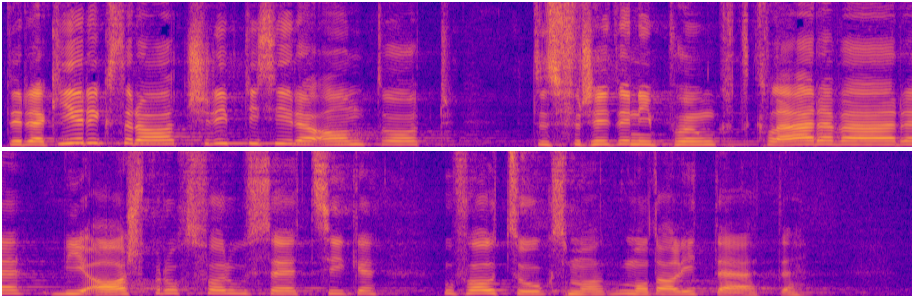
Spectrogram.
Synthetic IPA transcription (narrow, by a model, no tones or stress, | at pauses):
d̥ərːɛɡiəɾiksɾɑːt̪ʃɾiːp̚t̪isiɾəʔɑntvɔrt | d̥ɑsfəɾʃɪd̪ənipʰɵŋkχt̪kʰlæːɾəvæːɾəʋiʔɑːʃpɾʊχsfɔɾuːssɛt͡siɡə | ufɔwt͡sʊːksmɔdɑlit̪æːt̪ə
